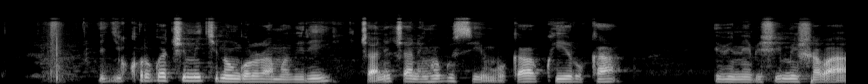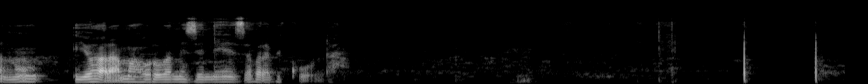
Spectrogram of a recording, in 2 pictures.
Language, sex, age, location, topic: Kinyarwanda, male, 36-49, Musanze, government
